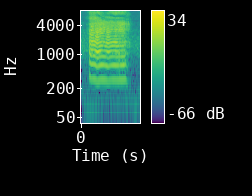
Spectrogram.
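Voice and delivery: high little squeal; a delighted squeal over the bargain; excited squeal. Real, not acted.

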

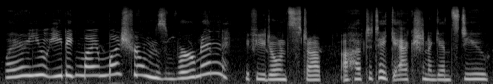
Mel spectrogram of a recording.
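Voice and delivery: a lightly voiced, haughty creature scolding a fox; haughty forest creature. Reads a game character's lines.

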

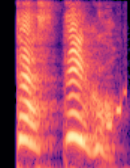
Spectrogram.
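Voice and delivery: high, sharp call to order; stern prosecutor. Acted. Prosecutor interrupts rambling witness, high and sharp. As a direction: cut the witness off, high-pitched.

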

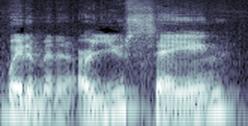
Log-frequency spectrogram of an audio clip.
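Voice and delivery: slow, drawn-out fake astonishment; sarcastic mock disbelief. Host mocks the nonviolent communication idea, slow sarcastic disbelief. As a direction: act stunned by the obvious, dragging it out.

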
